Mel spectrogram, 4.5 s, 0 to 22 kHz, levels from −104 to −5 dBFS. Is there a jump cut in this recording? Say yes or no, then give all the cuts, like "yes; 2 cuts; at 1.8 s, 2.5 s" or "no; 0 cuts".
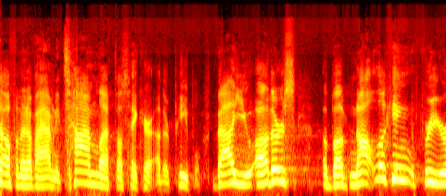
yes; 2 cuts; at 2.1 s, 3.5 s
